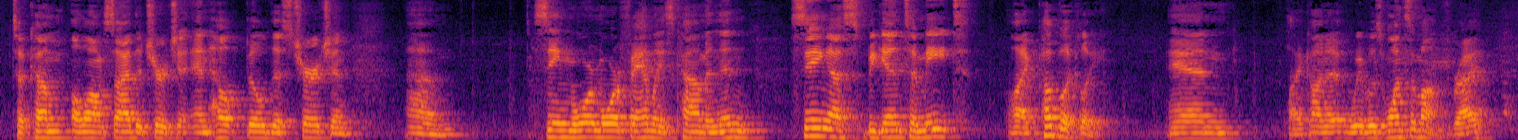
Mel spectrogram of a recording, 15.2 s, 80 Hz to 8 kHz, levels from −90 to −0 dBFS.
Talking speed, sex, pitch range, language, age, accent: 140 wpm, male, 125-145 Hz, English, 40-59, American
